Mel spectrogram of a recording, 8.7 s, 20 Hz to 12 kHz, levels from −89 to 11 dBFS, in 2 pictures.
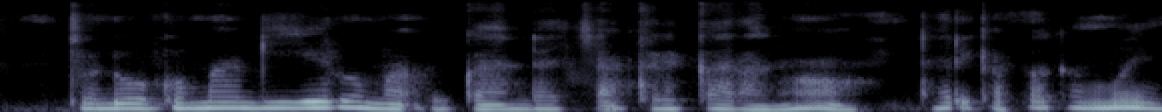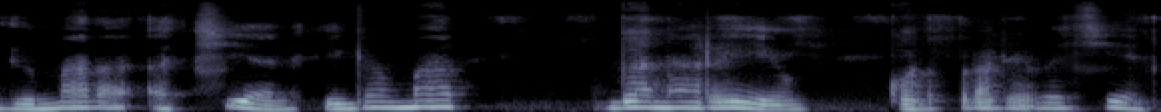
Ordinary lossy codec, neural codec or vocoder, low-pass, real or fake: none; codec, 24 kHz, 1.2 kbps, DualCodec; 10.8 kHz; fake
